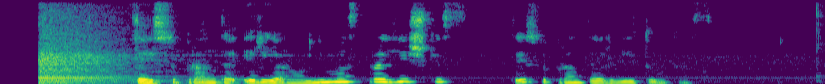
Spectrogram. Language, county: Lithuanian, Vilnius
